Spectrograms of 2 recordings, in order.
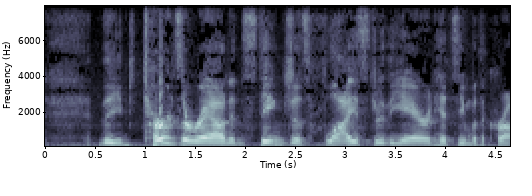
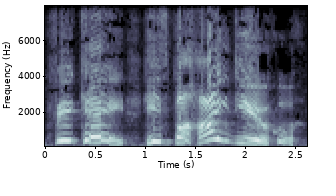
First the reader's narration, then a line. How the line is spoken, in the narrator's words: Bobby just starts screaming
